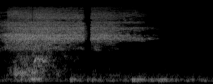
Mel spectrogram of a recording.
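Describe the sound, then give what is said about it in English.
A deep breath in a breathing exercise (a parachute breath): a loud airy rush of a swift inhale, a brief catch, then a long hissing exhale that gradually fades to quiet. No talking. “Really elongate, exaggerate, and luxuri- luxuriate in that exhale, and do two more.”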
